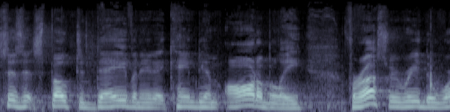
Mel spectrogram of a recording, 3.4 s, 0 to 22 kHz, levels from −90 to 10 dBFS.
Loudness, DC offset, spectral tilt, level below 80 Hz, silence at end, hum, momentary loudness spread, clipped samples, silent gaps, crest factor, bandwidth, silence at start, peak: -26 LUFS; under 0.1%; -7 dB/octave; -60 dBFS; 0 s; none; 7 LU; under 0.1%; none; 16 dB; 17.5 kHz; 0 s; -10 dBFS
